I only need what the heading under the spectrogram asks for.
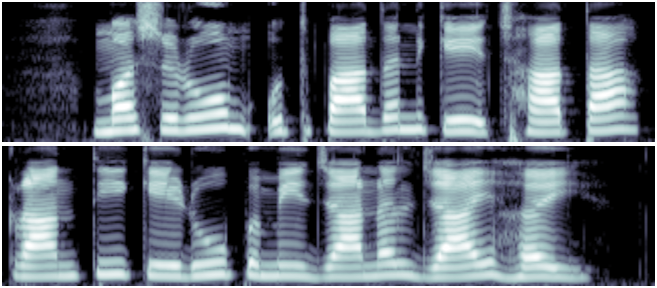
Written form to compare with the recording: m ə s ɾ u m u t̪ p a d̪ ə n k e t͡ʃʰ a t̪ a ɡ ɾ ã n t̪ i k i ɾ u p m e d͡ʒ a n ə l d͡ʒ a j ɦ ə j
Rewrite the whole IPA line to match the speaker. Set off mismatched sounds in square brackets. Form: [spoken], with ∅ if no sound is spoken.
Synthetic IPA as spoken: m ə s ɾ u m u t̪ p a d̪ ə n k e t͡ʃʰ a t̪ a [k] ɾ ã n t̪ i k [e] ɾ u p m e d͡ʒ a n ə l d͡ʒ a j ɦ ə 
